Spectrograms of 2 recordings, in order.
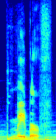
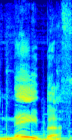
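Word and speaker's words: Naboth: you mean nathan yeah that's what i said maeberf i think you're saying it wrong his name was neybeth ah bless you never mind nabith lived on a piece of land that was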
